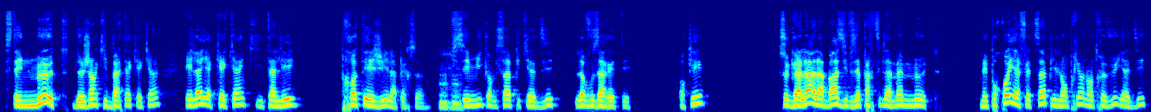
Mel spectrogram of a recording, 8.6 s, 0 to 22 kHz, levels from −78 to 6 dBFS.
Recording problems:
wrong speed, natural pitch; too fast; 1.7 times normal speed

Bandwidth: 15 kHz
